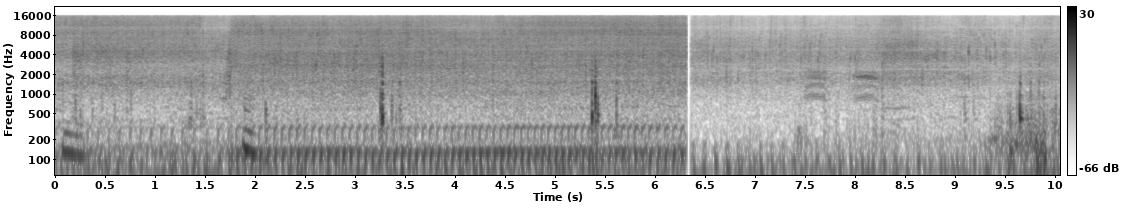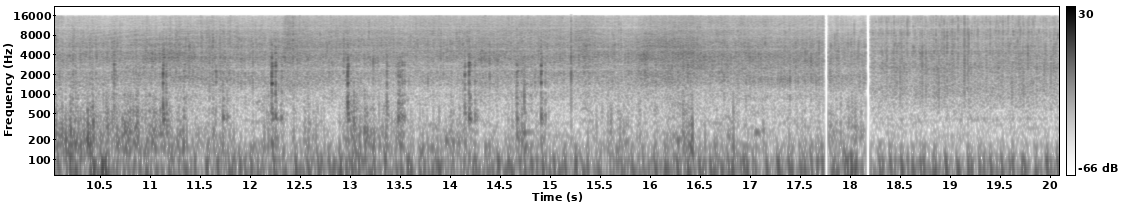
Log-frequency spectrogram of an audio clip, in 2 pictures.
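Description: Dove-meat kebab patties frying in butter and ghee in a flat pan, sizzling steadily, with a steady low hum under the first few seconds. After a cut about six seconds in, the sizzle is quieter and broken by scattered pops and crackles of spattering fat.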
